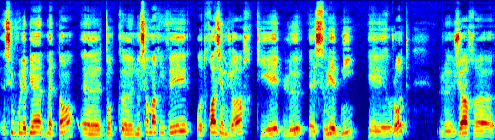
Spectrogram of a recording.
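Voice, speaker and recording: A man teaching a language lesson in a hesitant way, with many fillers and slow, careful pronunciation drills. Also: mid-range voice, dark tone.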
